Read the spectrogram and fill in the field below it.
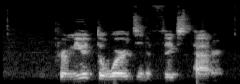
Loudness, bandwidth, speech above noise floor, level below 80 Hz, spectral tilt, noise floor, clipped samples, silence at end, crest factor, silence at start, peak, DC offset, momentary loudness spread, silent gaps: -15 LUFS; 17 kHz; 35 dB; -62 dBFS; -1 dB/octave; -50 dBFS; under 0.1%; 0.2 s; 16 dB; 0.6 s; 0 dBFS; under 0.1%; 8 LU; none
